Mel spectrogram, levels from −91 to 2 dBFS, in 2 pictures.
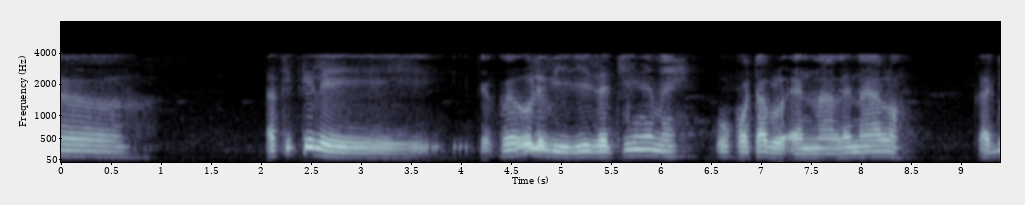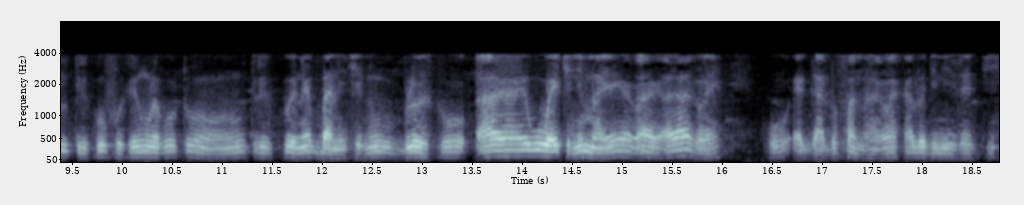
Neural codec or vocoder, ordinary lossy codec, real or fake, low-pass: none; AAC, 16 kbps; real; 7.2 kHz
